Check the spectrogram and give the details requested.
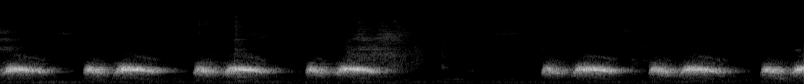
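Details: A spotted dove sings its 'sấm chuông' coo, used to stimulate cocks, hens and fresh-caught birds; mellow two-part coos repeat regularly, broken by a brief silent pause midway.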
